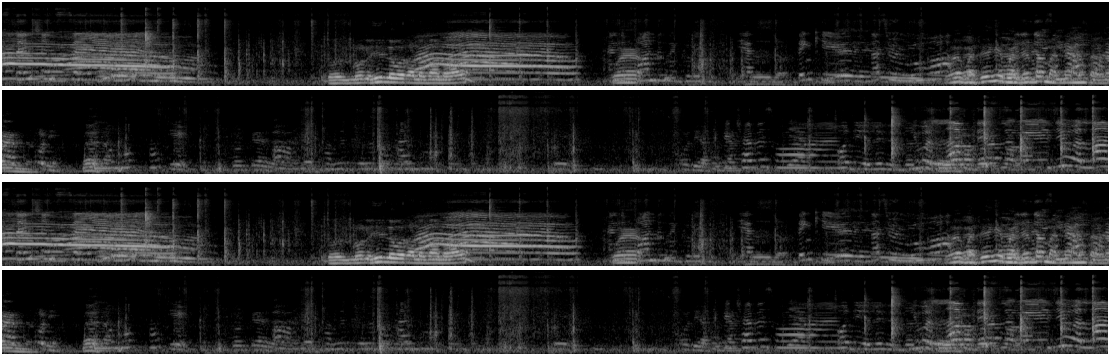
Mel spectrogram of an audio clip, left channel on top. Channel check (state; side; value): identical; both; correlation 1.00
